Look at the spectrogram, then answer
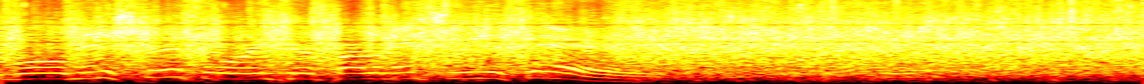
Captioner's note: some Applause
